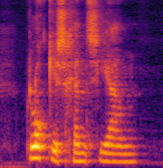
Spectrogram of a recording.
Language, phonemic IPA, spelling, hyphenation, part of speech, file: Dutch, /ˈklɔk.jəs.xɛn.tsiˌaːn/, klokjesgentiaan, klok‧jes‧gen‧ti‧aan, noun, Nl-klokjesgentiaan.ogg
- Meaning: marsh gentian (Gentiana pneumonanthe)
